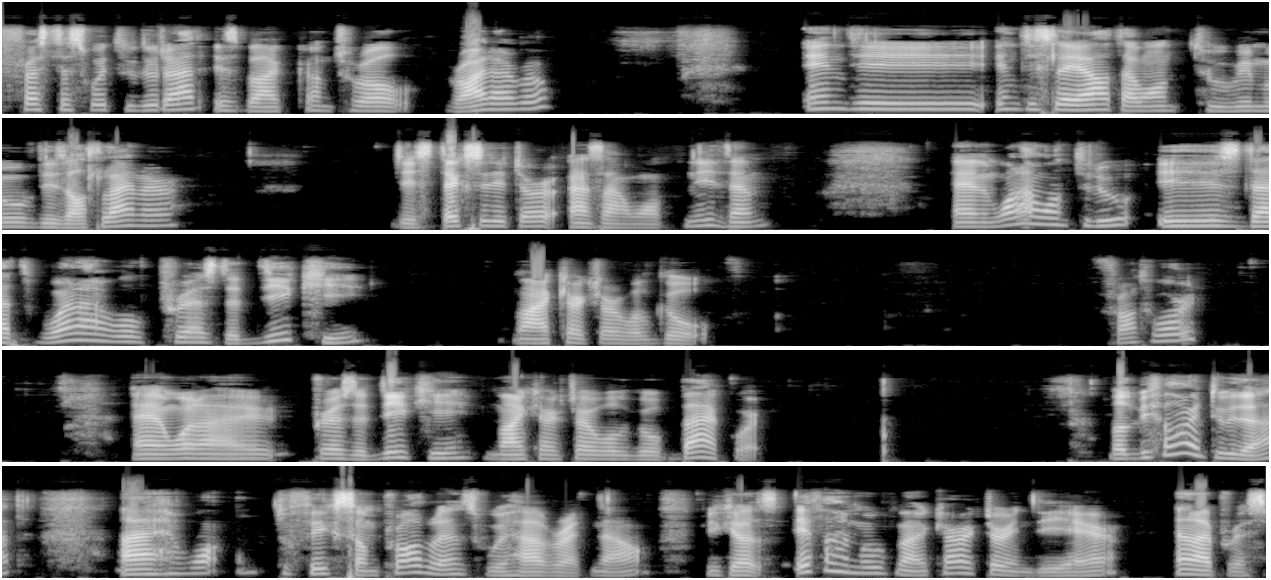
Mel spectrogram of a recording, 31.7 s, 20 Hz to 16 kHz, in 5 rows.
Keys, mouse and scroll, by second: 2.3 ctrl+Right, 4.4-6.1 drag, 7.8-9.8 drag, 9.8 KP_1, 10.8-12.5 middle drag, 12.5-14.8 right drag, 15.0-16.9 drag, 19.1 ctrl+z, 21.7-23.5 drag, 22.9 ctrl+z, 24.6-26.4 middle drag, 26.7 g, 28.2-30.1 drag, 30.1 middle click.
